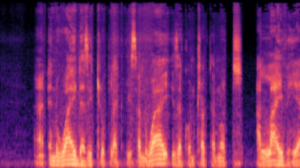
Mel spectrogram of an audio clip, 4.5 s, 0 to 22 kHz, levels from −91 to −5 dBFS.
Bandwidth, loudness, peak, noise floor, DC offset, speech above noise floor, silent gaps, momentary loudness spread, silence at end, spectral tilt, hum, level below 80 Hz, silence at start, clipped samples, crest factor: over 20 kHz; -17 LUFS; -2 dBFS; -52 dBFS; under 0.1%; 35 dB; none; 8 LU; 0 s; -4.5 dB/octave; none; -36 dBFS; 0.5 s; under 0.1%; 14 dB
